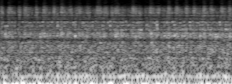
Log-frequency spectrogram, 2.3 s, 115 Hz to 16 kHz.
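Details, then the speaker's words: Plymouth Valiant, cold start at 35 degrees: a deep, steady but heavy idle with slight lumpiness. The choke still needs fine tuning and is running rich. "right she's running I still have to do some fine tuning on my choke it's still kind of Rich you hear the way it sounds there"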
